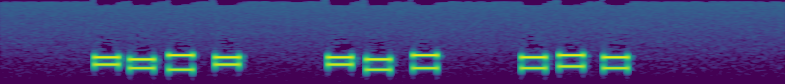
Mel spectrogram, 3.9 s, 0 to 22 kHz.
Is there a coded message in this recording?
Yes: DTMF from 0.5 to 3.1 s, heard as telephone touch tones, dialled by hand, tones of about 120 ms. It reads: 0430 016 595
